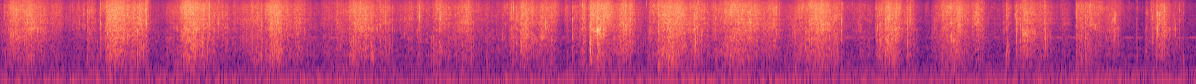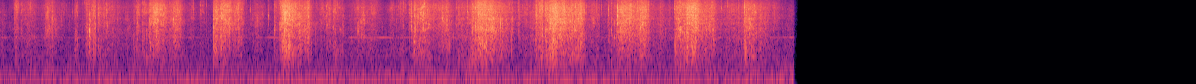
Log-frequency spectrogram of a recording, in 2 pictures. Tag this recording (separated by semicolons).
fall; field-recording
